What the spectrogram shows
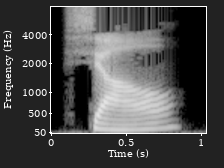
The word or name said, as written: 小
